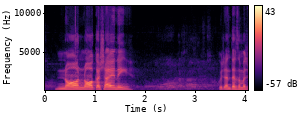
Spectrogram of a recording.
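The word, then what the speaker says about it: नोकषाय: तो नौ कषाय नहीं है, नो कषाय है, ठीक है?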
